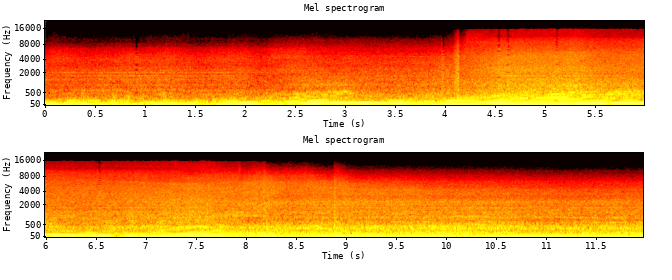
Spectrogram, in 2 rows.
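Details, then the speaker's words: Turbo van on dyno used for load, live laptop mapping after new wastegate springs and bigger fuel pump: engine pulls up cleanly under load, pitch rising smoothly, no knocks or misses; slightly rich flat out, 172 kPa boost. "Sounds good though. Just notice it's a little bit rich flat out as well."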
